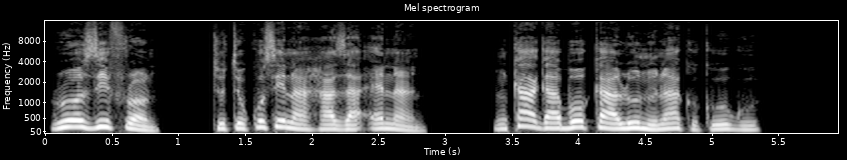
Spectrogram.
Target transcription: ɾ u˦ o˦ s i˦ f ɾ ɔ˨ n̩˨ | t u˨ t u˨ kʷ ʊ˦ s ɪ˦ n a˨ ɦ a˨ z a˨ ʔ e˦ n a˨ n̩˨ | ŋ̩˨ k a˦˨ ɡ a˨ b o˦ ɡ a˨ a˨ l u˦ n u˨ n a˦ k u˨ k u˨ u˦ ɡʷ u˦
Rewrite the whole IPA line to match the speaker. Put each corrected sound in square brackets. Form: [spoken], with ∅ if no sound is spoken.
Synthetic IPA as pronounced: ɾ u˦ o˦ [z] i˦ f ɾ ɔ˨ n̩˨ | t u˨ t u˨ kʷ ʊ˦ s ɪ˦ n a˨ ɦ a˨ z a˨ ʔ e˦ n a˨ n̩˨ | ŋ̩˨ k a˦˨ ɡ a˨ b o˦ [k] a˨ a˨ l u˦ n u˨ n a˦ k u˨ k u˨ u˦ ɡʷ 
